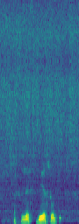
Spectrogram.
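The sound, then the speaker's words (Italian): Water runs steadily with a soft, continuous hiss the whole time, while a voice briefly speaks over it for a few syllables. “sto rumore? Sono eh. con l'acqua.”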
